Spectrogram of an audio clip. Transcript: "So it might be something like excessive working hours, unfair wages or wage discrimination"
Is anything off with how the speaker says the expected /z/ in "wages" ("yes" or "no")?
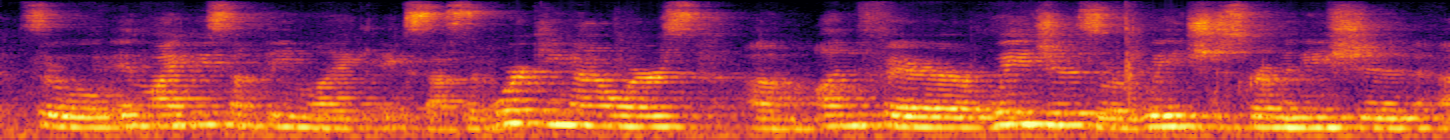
no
